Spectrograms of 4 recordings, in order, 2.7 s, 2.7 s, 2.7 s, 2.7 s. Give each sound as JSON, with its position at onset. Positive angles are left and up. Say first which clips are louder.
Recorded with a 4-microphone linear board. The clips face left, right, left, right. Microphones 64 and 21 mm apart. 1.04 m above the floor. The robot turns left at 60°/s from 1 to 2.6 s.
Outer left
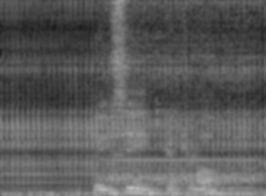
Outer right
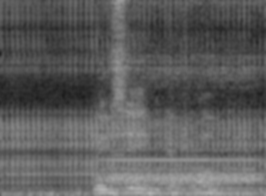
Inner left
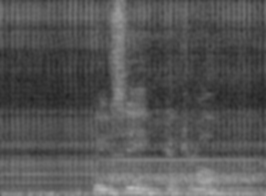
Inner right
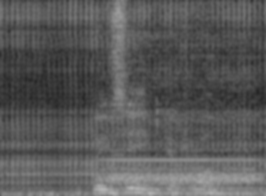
{"t": 0.9, "sound": "a man speaking", "louder": "outer left 2 dB, inner left 1 dB", "azimuth_deg": -175, "distance_m": 1.1}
